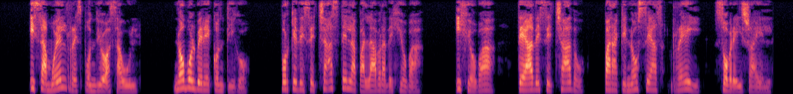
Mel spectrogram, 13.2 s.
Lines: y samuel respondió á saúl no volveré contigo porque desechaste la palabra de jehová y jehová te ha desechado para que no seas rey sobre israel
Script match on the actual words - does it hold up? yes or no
yes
